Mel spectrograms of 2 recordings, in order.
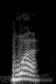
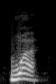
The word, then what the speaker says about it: what: Repare que o W tem som de U. O H às vezes é pronunciado, mas aqui a gente vai deixar silencioso. O T é quase silencioso. What? What? Quase não dá para ouvir. Por isso eu vou pintar esse T aqui de cinza para você não pronunciar ele muito forte. Vamos economizar na pronúncia do T.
